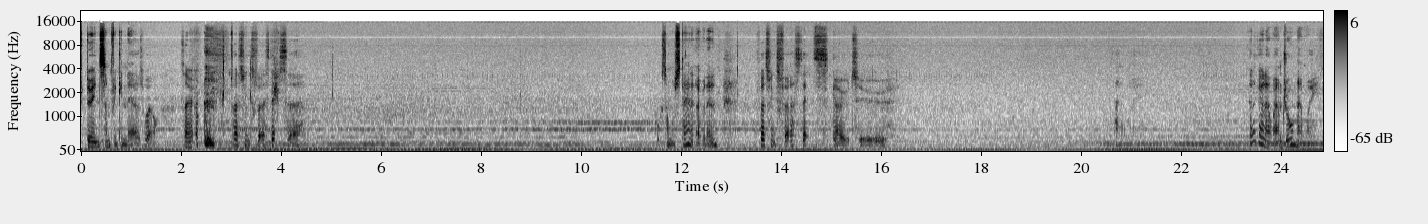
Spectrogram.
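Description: A man speaks quietly and close by, in short bursts.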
